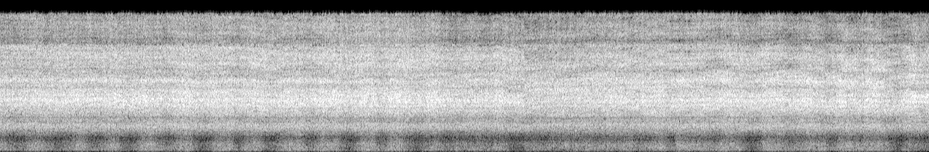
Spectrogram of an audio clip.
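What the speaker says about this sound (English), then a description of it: "I'm going to spray this one violet" A steady, unbroken hiss of an airbrush spraying violet paint runs for the whole stretch, fairly loud and close, with no talking.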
